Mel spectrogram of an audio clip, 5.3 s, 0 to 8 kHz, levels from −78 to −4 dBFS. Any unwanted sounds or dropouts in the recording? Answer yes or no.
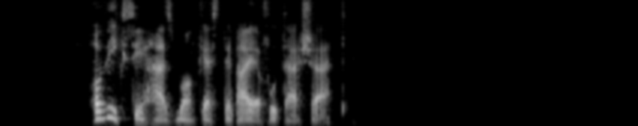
no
